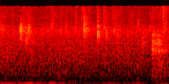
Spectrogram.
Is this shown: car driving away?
no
